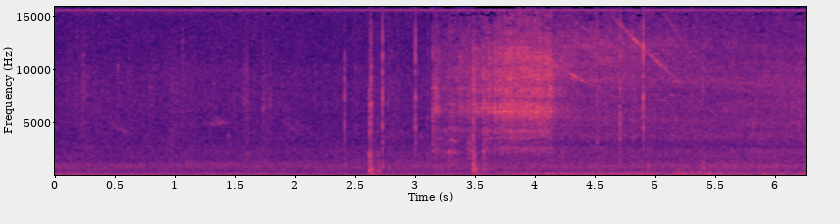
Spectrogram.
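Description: Steady rumble of road traffic, with two sharp clicks a little under a second apart and a brief hiss around the middle.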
